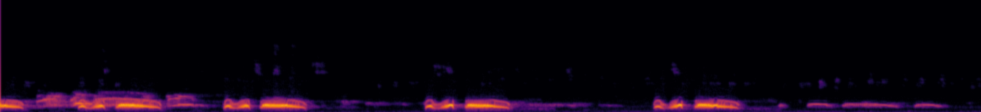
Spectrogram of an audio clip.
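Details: A spotted dove gives fighting-provocation coos in the thổ voice style. The first phrases overlap with higher notes, then come clean triplets of two short notes and a long falling coo, closing with weak trailing murmurs.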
